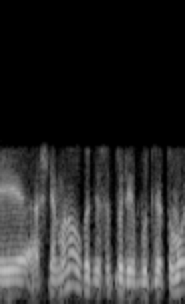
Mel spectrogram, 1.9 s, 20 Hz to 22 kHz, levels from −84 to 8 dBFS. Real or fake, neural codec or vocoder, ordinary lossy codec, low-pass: real; none; Opus, 64 kbps; 3.6 kHz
